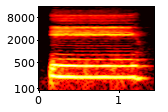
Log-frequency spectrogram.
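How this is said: The voice is flat and neutral. "bored neutral space"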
